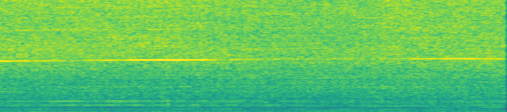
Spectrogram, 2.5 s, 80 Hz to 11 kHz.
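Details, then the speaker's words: Continuous high-pitched whine with airy hiss from a high-speed dental handpiece (about 400,000 rpm) run about 10 seconds with cleaner spray into gauze during maintenance; handpiece running. "about 10 seconds or so with that cleaner and I'm running the pampies with that cleaner I'm running it and spraying in some gauze so anything that comes out the handpiece catches in the gauze and doesn't go under the air"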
